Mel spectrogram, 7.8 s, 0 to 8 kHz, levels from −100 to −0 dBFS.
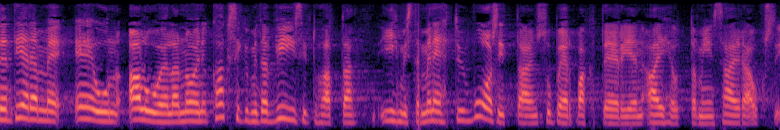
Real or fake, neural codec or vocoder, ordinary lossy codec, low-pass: real; none; AAC, 48 kbps; 7.2 kHz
